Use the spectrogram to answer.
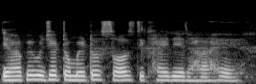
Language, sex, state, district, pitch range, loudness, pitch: Hindi, female, Arunachal Pradesh, Lower Dibang Valley, 185-205 Hz, -15 LUFS, 195 Hz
